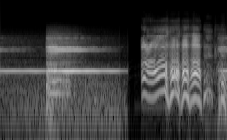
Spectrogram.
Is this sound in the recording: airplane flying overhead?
no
